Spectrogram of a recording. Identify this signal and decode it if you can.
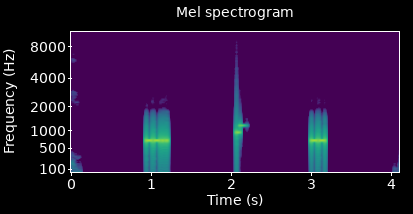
Morse code, heard as a keyed tone, about 50 wpm, 700 Hz. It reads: Z M
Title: Single Letters 50wpm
